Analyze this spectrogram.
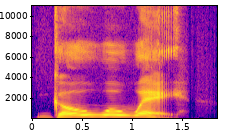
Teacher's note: I am literally putting a W in the middle of the phrase. I am not thinking about doing it.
